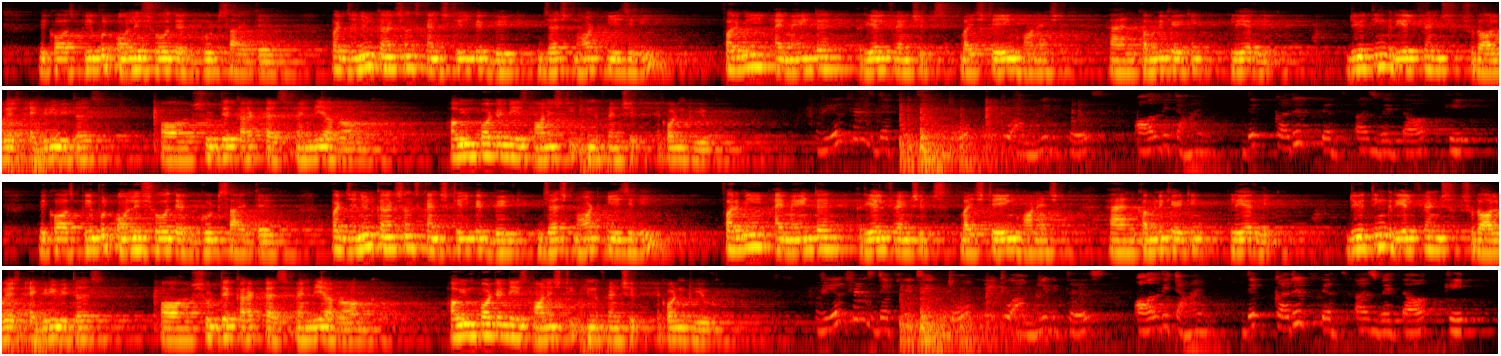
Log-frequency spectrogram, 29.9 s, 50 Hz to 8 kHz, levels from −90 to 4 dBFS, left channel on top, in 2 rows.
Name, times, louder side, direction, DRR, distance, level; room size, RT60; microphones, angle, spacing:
voice 1, 0.4-2.8 3.3-6.6 7.2-10.5 11.0-12.7 13.4-15.9 16.5-18.6 19.4-22.1, right 1 dB, 35° right, 2 dB, 1.3 m, -30 dB
sound 1, 13.1-13.2 14.2-14.3 15.0-15.9 16.5-17.0 17.4-17.5 18.5-18.6 18.8-18.9 19.7-19.8 20.1-20.2 20.4-20.5 20.7-21.2 21.7-21.8 23.9-25.3 25.7-25.8 26.3-26.4, equal, 65° left, 1.6 m, -42 dB
voice 2, 23.1-26.0 26.3-27.0 27.4-29.6, right 4 dB, 70° right, 9 dB, 0.6 m, -45 dB
28.0 x 14.5 x 3.3 m, 2.3 s
head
